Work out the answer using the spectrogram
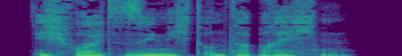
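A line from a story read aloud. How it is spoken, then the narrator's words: Gentle explaining. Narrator (German): erklärt sie sanft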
